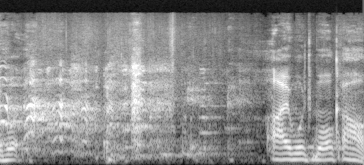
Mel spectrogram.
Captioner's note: person laughs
